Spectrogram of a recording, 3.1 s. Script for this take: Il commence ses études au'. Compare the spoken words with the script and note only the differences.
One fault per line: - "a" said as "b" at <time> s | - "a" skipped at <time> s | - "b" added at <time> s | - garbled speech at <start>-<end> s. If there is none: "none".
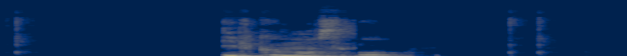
- "ses études" skipped at 1.7 s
